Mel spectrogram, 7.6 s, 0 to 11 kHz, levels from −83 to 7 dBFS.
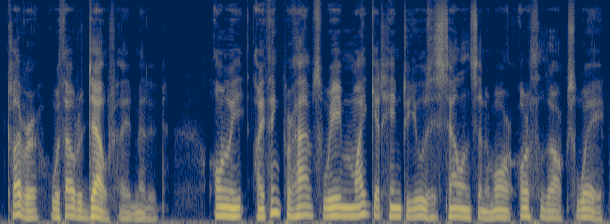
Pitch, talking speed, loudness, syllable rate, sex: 115 Hz, 180 wpm, -19 LUFS, 5.2 syllables/s, male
